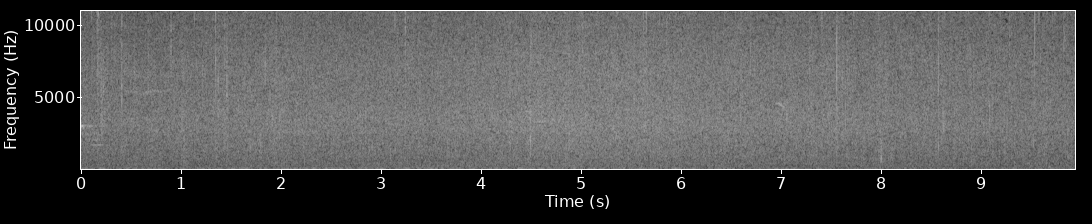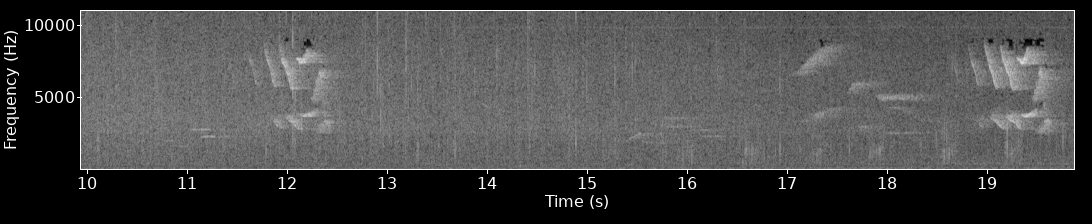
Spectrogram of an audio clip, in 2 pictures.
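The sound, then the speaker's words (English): Steady, soft rain patters across the whole scene, a constant hiss with no clear letup, while a few high bird chirps break through in the later seconds. “Often right after the wind, or the rain dying down, wind too, birds will start singing more.”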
